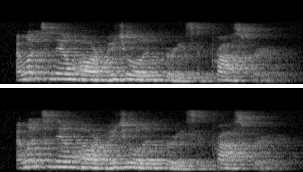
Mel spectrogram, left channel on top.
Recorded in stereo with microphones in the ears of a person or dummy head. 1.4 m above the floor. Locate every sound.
0.2 s a woman speaking: 35° left (ahead or behind), 2.5 m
